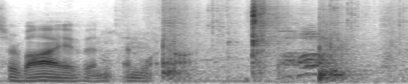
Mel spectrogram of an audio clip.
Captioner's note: swords bang against each other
